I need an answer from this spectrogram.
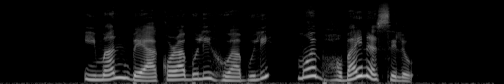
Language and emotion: Assamese, surprised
